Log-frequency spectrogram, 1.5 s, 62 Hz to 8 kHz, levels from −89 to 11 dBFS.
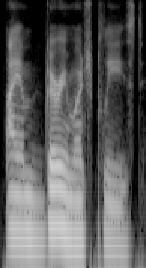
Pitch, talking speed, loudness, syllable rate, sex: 105 Hz, 205 wpm, -16 LUFS, 5.2 syllables/s, male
